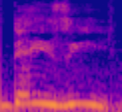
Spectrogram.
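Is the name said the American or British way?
American. The name is said the American way.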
